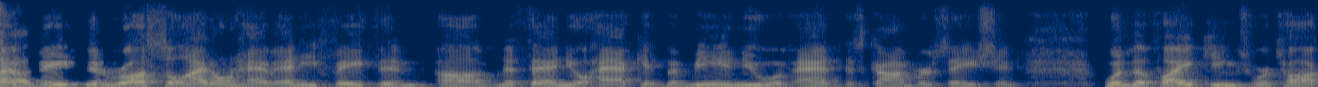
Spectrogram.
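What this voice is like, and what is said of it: Usual voice. Nothing is said of it.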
